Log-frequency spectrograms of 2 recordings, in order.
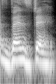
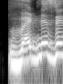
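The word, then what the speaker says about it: Wednesday: ठीक है, तो ये जो वर्ड है इसकी जो करेक्ट प्रोनाउंसिएशन है वो है वेंसडे। वेंसडे। क्या है? वेंसडे। वेंसडे। आपको वेडनेसडे नहीं बोलना है, आपको बोलना है वेंसडे।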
